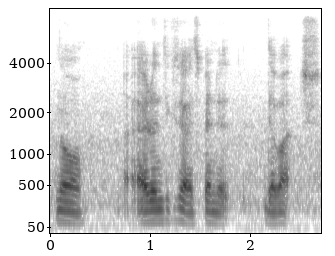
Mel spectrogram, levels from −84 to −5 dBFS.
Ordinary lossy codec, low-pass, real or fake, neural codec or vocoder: none; 7.2 kHz; real; none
